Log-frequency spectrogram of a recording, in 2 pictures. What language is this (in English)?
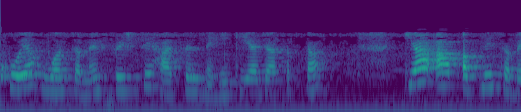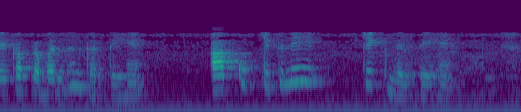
Hindi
